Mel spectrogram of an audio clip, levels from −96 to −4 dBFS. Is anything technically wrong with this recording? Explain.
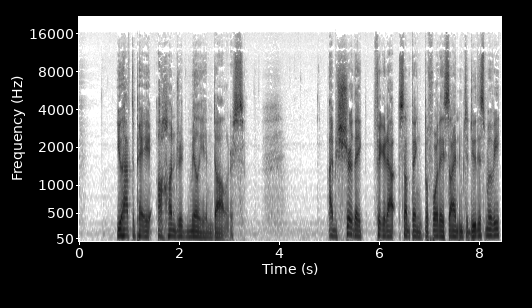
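Yes, there is a Bluetooth dropout from 7.57 to 7.60 s. The speech cuts to silence and then resumes further along, with about 20 ms skipped, which fits a single packet that likely never reached the headphones in time. On a waveform or spectrogram it appears as a narrow, sharp-edged blank gap.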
